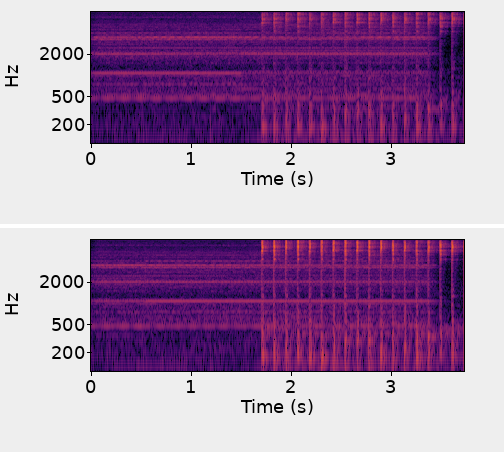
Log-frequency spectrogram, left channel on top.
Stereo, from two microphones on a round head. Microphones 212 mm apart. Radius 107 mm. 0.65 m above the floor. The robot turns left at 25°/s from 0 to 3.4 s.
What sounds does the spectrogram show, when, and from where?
1.7 s ticking: 30° right (ahead or behind), 0.7 m; by 3.8 s 20° right (ahead or behind), 0.7 m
